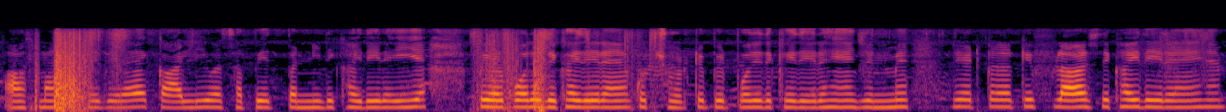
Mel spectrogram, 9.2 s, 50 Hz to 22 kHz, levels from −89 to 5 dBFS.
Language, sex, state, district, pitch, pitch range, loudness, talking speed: Hindi, female, Bihar, Samastipur, 230 Hz, 225-240 Hz, -24 LUFS, 210 wpm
